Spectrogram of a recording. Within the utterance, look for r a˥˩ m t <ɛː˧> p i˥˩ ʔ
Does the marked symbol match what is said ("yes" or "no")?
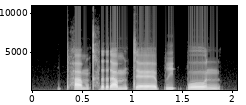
yes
